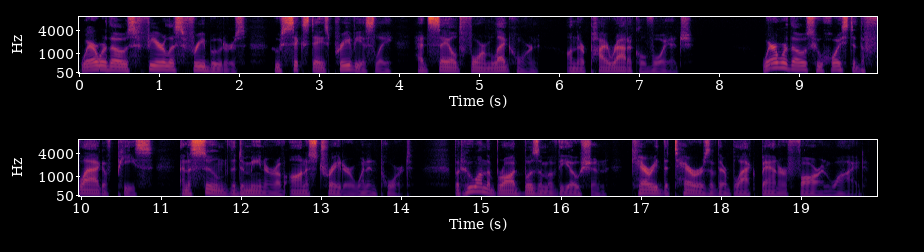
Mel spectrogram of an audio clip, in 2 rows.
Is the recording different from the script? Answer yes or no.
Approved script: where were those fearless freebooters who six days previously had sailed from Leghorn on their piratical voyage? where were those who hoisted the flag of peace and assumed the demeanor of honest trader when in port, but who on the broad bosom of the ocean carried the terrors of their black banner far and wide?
yes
